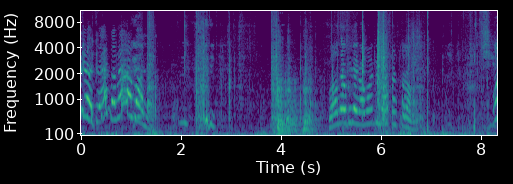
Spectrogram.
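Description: A high-pitched voice calls out twice, at the start and about five seconds in, between a few short scrapes of a steel shovel digging into dry, stony earth.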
